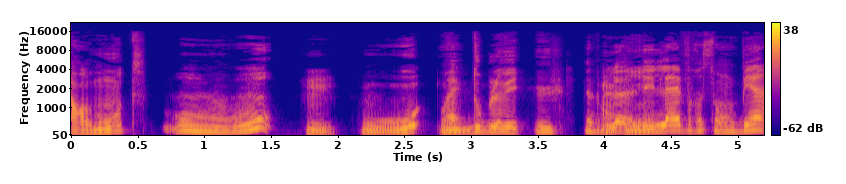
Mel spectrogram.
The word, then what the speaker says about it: 五: Donc W-U. Donc, les lèvres sont bien arrondies. Ou. Donc, ou. Ou. Après, c'est assez facile. C'est comme en français, le ou, O-U, ou.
